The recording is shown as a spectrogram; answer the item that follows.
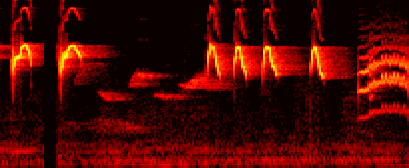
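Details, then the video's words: A mini wambi sings loud and clear: arched whistled notes, soft low slurred whistles, then a series of sharp rising-falling chirps. A harsh buzzy note with stacked harmonics ends it. "BURUNG WAMBI MINI GACOR SUARA BANYAK LANTANG JERNIH"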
